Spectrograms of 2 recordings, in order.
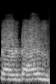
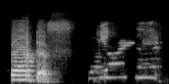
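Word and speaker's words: tortoise: कछुआ होता है ना, इसको बहुत से लोग टर्टाइज बोलते हैं, पर आपको मालूम है इसका प्रोनाउंसिएशन क्या है? टॉर्टस, टॉर्टस।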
